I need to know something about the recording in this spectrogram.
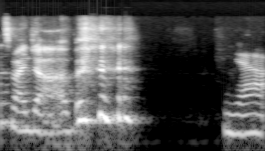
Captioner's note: chuckles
